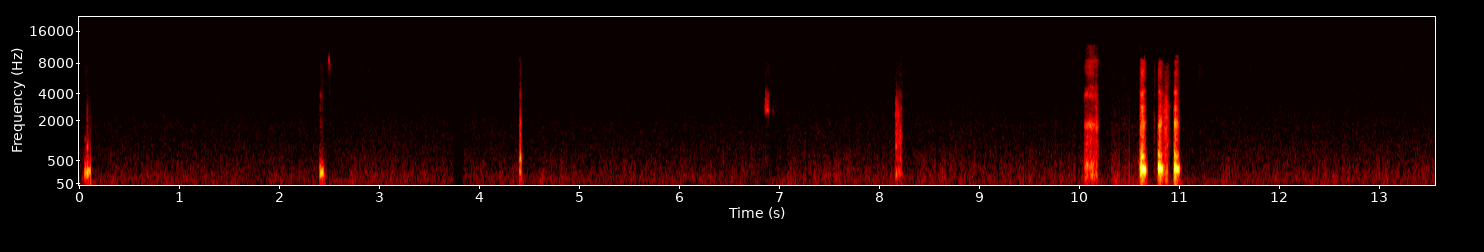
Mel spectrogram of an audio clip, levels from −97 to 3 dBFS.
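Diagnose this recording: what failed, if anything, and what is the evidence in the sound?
From 3.73 to 3.85 s the speech turns into a held, fading continuation of the last sound, then jumps ahead. This is a burst of packet loss at the network stage: about 100 ms of audio never arrived, and the receiver stretched and faded the previous sound across the hole.

At 7.26 to 7.31 s there is a brief smear and wobble in the speech. This is short concealed packet loss on the network: roughly 20 ms went missing, and the decoder extrapolated the preceding sound before cross-fading back into the real signal.

Between 8.81 and 10.49 s come 14 regular ticks, about eight per second, of uneven strength, the longest around 10 ms. These are CD scratch ticks from storage: a blemish defeats error correction once per disc revolution, so the player interpolates or mutes each damaged stretch.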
